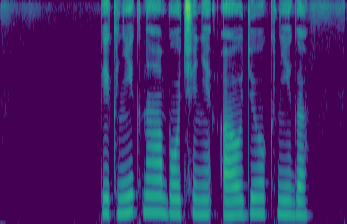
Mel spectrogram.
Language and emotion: Russian, neutral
